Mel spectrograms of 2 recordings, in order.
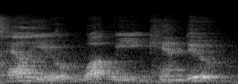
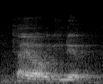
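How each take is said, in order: First: The phrase is said at a slow pace. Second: The phrase is said at a fast pace.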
